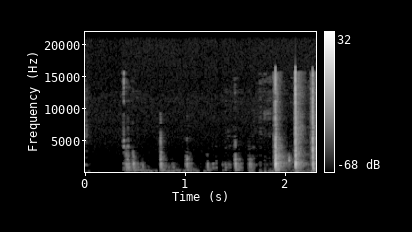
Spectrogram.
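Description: Small plastic toy figures handled on a wooden tabletop: a run of faint light clicks and taps, with a few louder clicks near the end.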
